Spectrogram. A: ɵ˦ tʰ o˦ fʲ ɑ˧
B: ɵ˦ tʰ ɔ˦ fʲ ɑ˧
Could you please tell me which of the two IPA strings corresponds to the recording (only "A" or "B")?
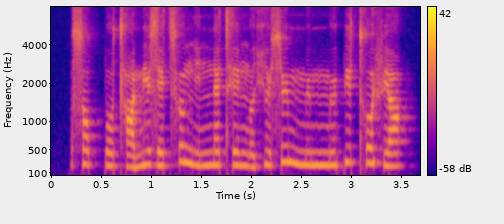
A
